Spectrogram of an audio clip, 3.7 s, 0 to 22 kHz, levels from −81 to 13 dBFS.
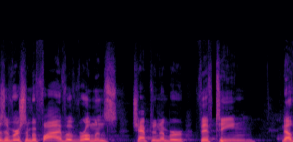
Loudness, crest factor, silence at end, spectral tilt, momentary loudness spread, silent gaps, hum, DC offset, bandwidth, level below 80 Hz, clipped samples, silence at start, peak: -24 LUFS; 20 dB; 0 s; -3.5 dB/octave; 7 LU; none; none; under 0.1%; 15.5 kHz; -42 dBFS; under 0.1%; 0 s; -4 dBFS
